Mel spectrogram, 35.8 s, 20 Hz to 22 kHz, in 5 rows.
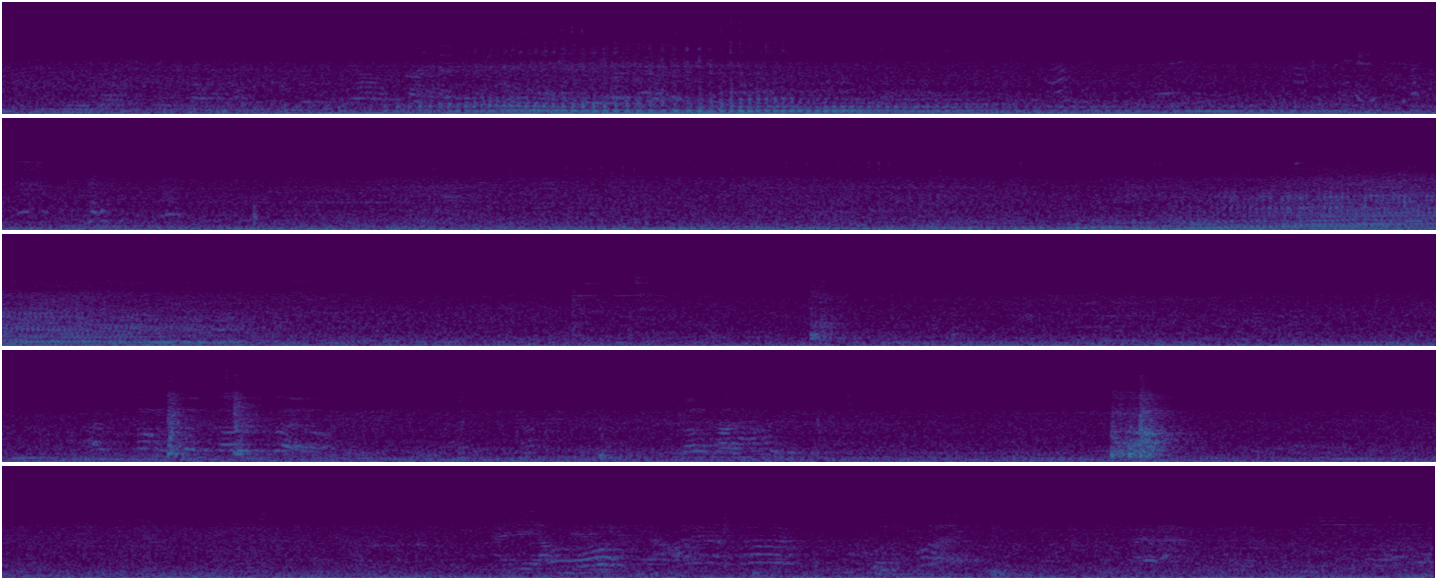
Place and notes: Jilin Rd., Taipei City - Walking on the road
Walking on the road, from Dehui St. to Nong'an St., A variety of restaurants and shops, Pedestrian, Traffic Sound, Motorcycle sound
Binaural recordings, ( Proposal to turn up the volume )
Zoom H4n+ Soundman OKM II
15 February, 17:46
